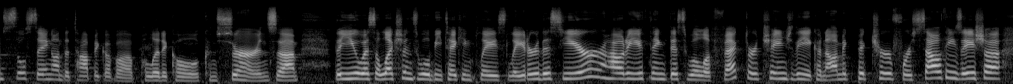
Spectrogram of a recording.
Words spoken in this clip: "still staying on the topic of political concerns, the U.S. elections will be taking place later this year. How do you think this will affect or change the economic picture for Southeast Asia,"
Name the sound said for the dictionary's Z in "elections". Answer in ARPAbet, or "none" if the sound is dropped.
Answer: Z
